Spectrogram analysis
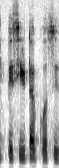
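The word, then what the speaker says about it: psittacosis: उसको हम कहते हैं सिटिकोसिस। सिटाकोसिस आप प्रोनाउंसिएशन जिस तरह आपकी होती है उस तरह आप कर सकते हैं। सिटाकोसिस भी इसको पढ़ते हैं, पेसिटाकोसिस भी इसको पढ़ते हैं। अपनी अपनी प्रोनाउंसिएशन होती है।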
